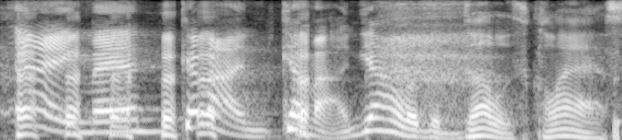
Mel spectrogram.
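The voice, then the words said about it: Imitates another person's voice. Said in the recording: “my Biden impersonation”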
